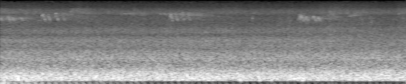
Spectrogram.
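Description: Steady rushing of river water, an even noise with no distinct events. A few faint high chirps sit over it, about every two seconds.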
